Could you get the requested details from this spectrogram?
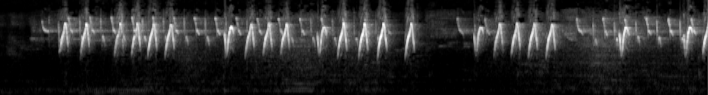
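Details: Bar-winged prinia in lively song to set other prinias singing. Long, rapid strings of sharp, high, upslurred notes run almost without a break, with one short pause midway and a slight low murmur underneath.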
